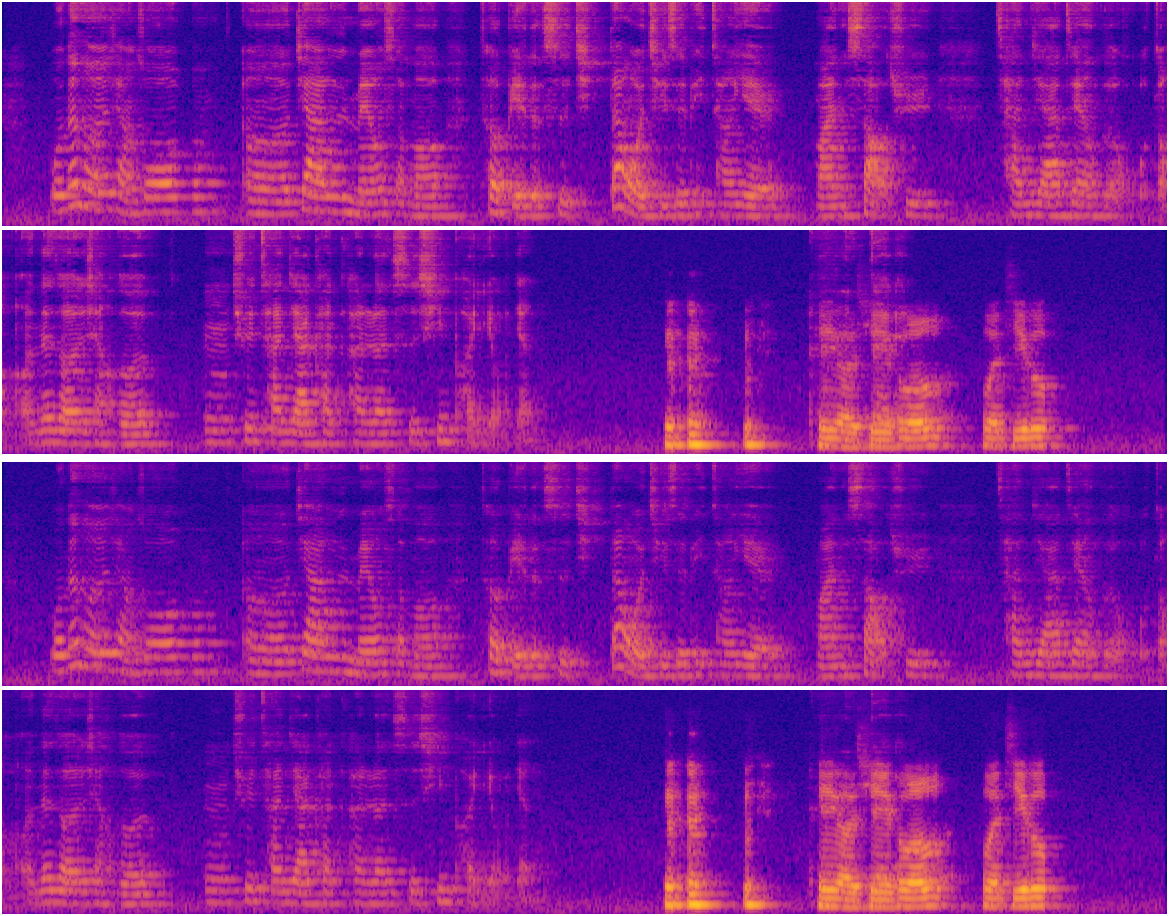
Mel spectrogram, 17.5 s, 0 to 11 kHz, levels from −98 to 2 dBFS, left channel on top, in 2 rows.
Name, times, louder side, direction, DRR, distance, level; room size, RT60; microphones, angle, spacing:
voice 1, 0.0-12.8 14.8-15.6, left 4 dB, 80° left, 2.2 m, -37 dB
voice 2, 13.7-14.5 14.9-15.8 16.1-16.6, right 3 dB, 35° right, 0.6 m, -22 dB
27.5 x 14.0 x 2.4 m
head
